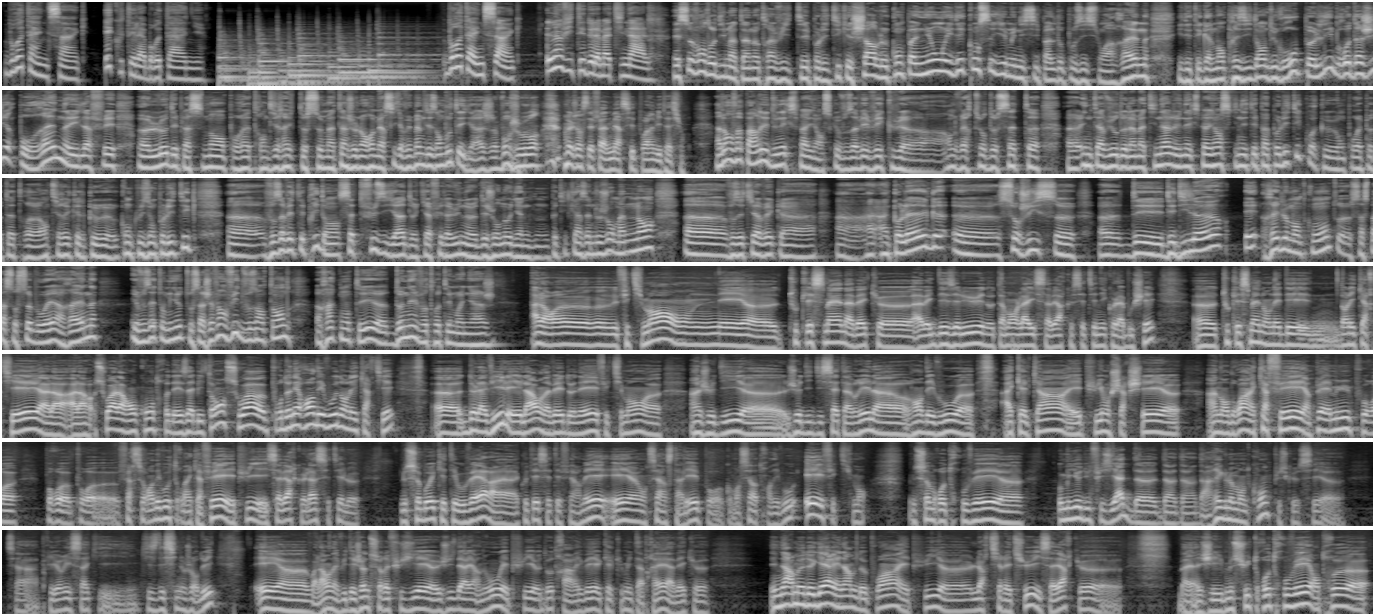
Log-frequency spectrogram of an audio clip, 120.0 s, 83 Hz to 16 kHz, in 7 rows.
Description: Ce vendredi, Charles Compagnon, conseiller municipal d’opposition à Rennes et président du groupe Libres d’Agir pour Rennes, était l’invité politique de la matinale de Bretagne 5. Au micro de Bretagne 5 Matin, l’élu rennais est revenu sur un épisode marquant : la fusillade à laquelle il s’est trouvé involontairement confronté le 17 avril dernier, alors qu’il déjeunait dans un restaurant Subway, sur la dalle Kennedy.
